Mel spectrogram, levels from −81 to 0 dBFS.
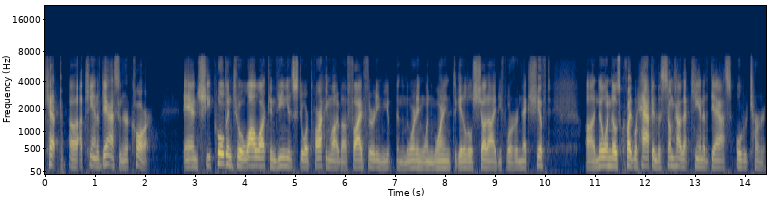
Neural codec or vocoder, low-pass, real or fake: codec, 16 kHz, 1 kbps, FunCodec, trained on Chinese and English, 50 frames a second; 7.2 kHz; fake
